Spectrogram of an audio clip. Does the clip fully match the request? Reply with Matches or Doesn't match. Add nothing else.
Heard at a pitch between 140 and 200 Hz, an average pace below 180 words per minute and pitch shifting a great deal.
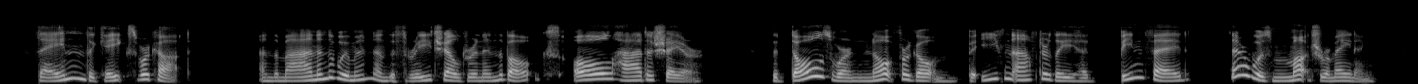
Matches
